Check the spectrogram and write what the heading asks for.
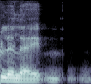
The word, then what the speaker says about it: Lillet: I was looking for lilay like and it's probably called lillette because titles usually end with the you pronounce the T or the s in French but I was looking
